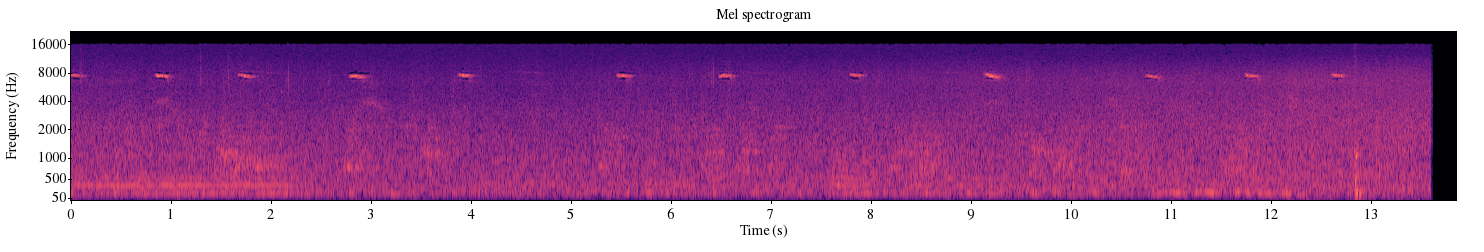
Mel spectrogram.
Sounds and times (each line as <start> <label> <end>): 0.0 bee buzzing 2.5
7.5 bee buzzing 13.1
